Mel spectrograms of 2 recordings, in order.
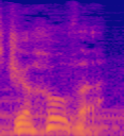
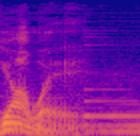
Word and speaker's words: Yahweh: yahweh was named jay because early european translators were ignorant of the correct pronunciation of hebrew names many inadvertently referred to the name of god as jehovah instead of yahweh and ironically the name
